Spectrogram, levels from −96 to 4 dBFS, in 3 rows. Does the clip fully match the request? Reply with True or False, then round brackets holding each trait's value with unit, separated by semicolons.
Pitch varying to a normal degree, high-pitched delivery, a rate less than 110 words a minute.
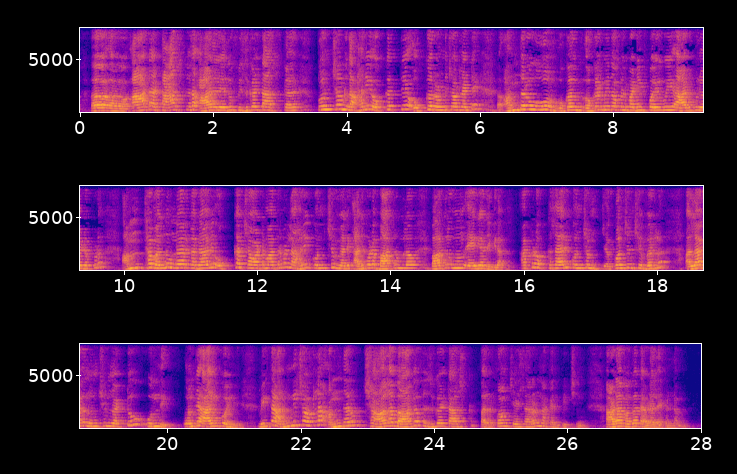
False (3.5 semitones; 295 Hz; 120 wpm)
